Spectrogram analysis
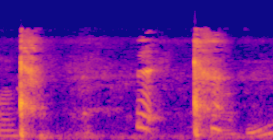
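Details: A toddler with a cold (runny nose) during rainy season gives two sharp, harsh coughs with a brief whimpering vocal sound between them.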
